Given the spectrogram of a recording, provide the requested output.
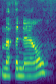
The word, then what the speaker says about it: methanal: oxygen on it methanol methanal okay I usually pronunciate the AL at the end so that I can tell it from all from alcohol okay so the same thing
